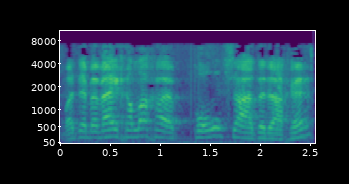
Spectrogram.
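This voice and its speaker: An actor playing a cheeky nephew who needles and talks back in a Dutch radio comedy serial from around 1970. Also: male voice, sits high, normal speed, bright, forceful tone, slight background noise. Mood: teasing. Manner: teasing, nonchalant backtalk. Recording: dull old radio recording.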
